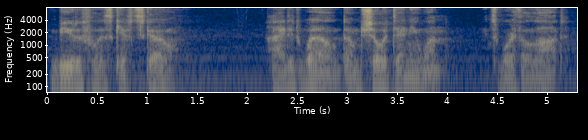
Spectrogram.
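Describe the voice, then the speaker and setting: An actor playing a gruff, stoic monster hunter in a fantasy game, terse and dryly deadpan. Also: male voice, deep voice, moderate pace, a little hiss or hum. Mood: calm. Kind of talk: video game voice acting. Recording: loud music under the voice.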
